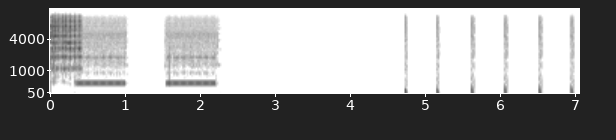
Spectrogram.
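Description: Telephone sounds from the Nightmare Ned video game: two long electronic ring tones, a pause, then six evenly spaced short low thumps.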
